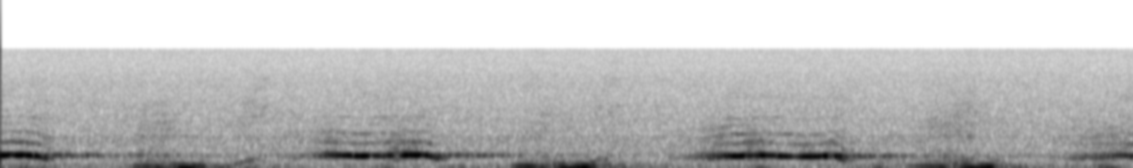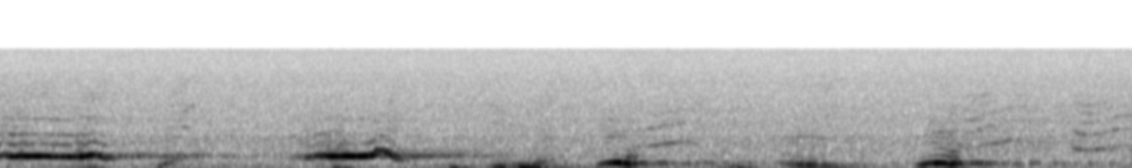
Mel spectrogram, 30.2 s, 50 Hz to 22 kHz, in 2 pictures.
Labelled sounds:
0.3	0.6	humpback whale, 0.80 to 0.93 kHz
4.7	5.0	humpback whale, 0.80 to 0.86 kHz
9.6	10.0	humpback whale, 0.80 to 1.5 kHz
15.2	16.0	humpback whale, 0.80 to 1.4 kHz
23.7	24.1	humpback whale, 0.93 to 1.2 kHz
29.4	30.1	humpback whale, 1.4 to 2.2 kHz

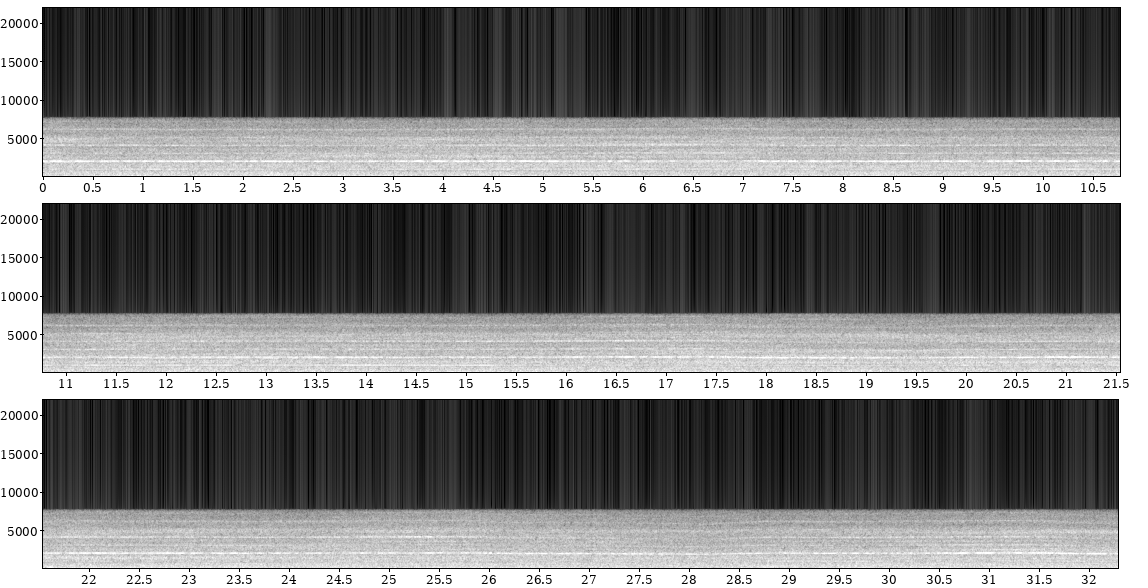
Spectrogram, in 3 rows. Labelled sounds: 24.7	25.7	vessel noise, 2.8 to 5.1 kHz
26.9	27.5	vessel noise, 1.0 to 3.0 kHz

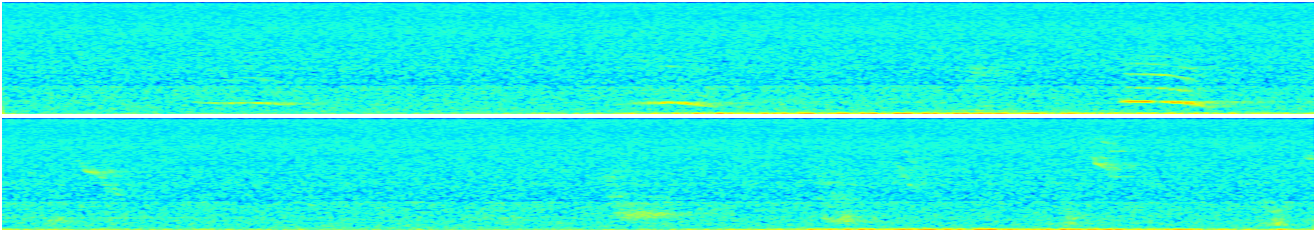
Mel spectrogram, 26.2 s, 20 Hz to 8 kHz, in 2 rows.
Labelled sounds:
11.2	12.0	humpback whale, 0.86 to 1.2 kHz
13.9	14.2	humpback whale, 1.5 to 2.1 kHz
24.0	24.3	humpback whale, 1.9 to 2.8 kHz

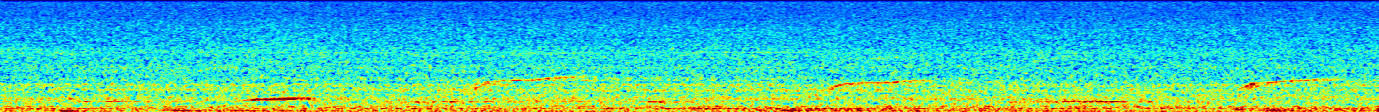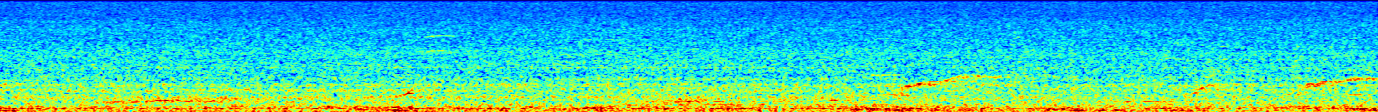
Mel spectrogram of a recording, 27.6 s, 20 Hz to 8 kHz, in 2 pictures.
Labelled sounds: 4.8	5.8	humpback whale, 0.80 to 0.99 kHz
8.4	9.3	humpback whale, 0.80 to 0.99 kHz
12.5	13.2	humpback whale, 0.80 to 0.93 kHz
18.0	18.4	humpback whale, 2.8 to 3.0 kHz
22.9	23.5	humpback whale, 0.80 to 1.0 kHz
26.9	27.5	humpback whale, 0.80 to 0.99 kHz

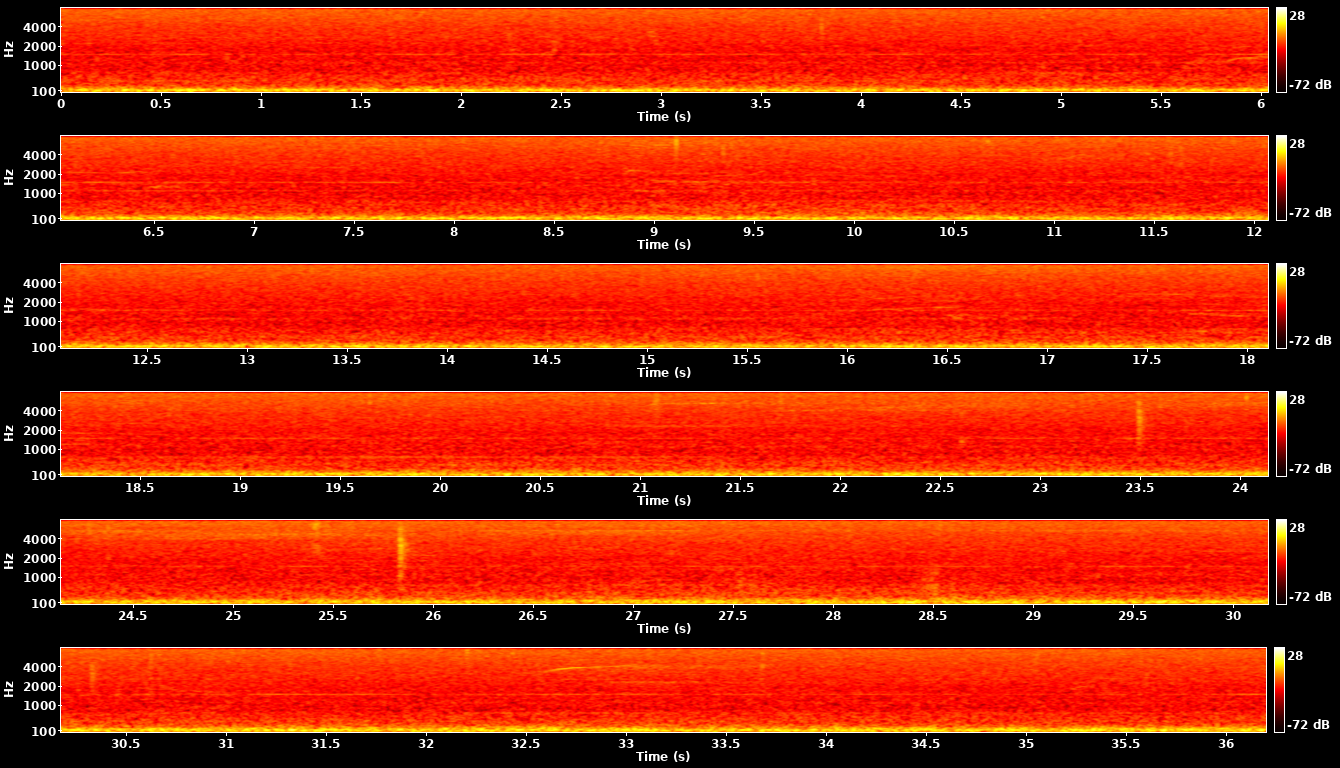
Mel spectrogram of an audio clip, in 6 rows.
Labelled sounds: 16.1	16.6	killer whale, 0.82 to 2.4 kHz
32.5	33.3	killer whale, 3.3 to 4.3 kHz

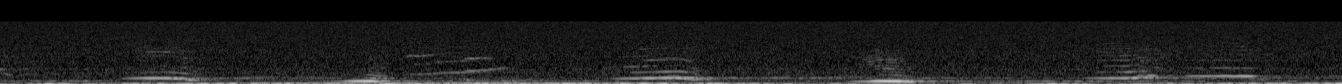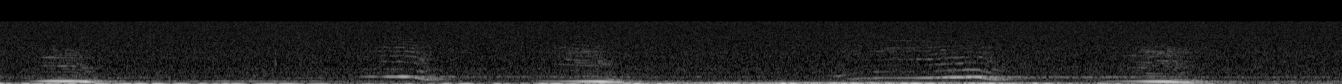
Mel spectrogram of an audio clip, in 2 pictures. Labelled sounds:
1.5	1.8	humpback whale, 1.7 to 1.8 kHz
4.0	4.9	humpback whale, 0.99 to 1.6 kHz
6.4	6.9	humpback whale, 1.1 to 1.3 kHz
8.7	9.0	humpback whale, 0.93 to 1.2 kHz
11.0	11.3	humpback whale, 0.83 to 0.90 kHz
13.8	14.1	humpback whale, 1.2 to 1.4 kHz
22.5	23.2	humpback whale, 0.90 to 1.4 kHz
24.8	25.1	humpback whale, 1.5 to 1.9 kHz

